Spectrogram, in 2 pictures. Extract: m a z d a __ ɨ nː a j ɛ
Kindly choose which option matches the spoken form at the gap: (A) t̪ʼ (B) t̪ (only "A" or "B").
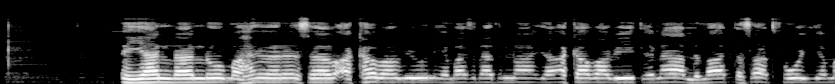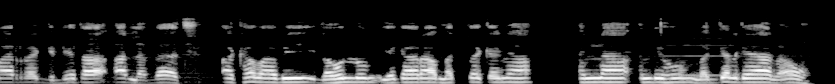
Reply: B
